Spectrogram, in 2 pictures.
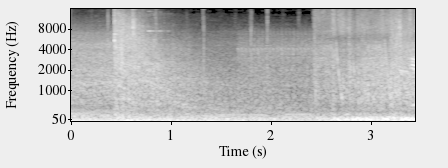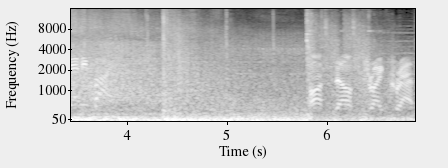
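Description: Turret gunfire and explosions in the video game Homeworld: Deserts of Kharak, heard as a loud, continuous battle rumble with repeated booms and sharp bursts, under radio chatter and voices.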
